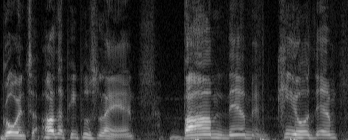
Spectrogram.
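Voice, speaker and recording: Speaking with an American accent, a man uses a fairly high pitch, ordinary pitch variation and a fairly slow pace. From United States. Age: 60s. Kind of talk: unscripted personal monologue. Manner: conversational, with hesitations.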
